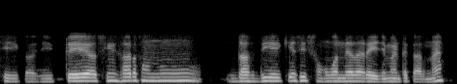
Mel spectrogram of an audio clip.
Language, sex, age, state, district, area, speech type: Punjabi, male, 18-30, Punjab, Fatehgarh Sahib, rural, conversation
